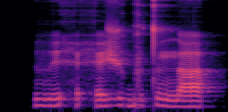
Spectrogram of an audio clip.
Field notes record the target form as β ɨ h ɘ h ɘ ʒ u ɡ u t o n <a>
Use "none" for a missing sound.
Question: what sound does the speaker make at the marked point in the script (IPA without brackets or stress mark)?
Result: a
